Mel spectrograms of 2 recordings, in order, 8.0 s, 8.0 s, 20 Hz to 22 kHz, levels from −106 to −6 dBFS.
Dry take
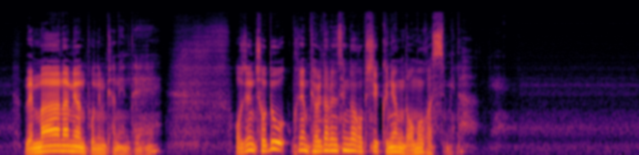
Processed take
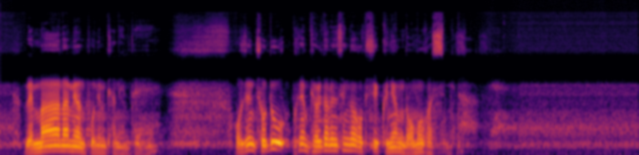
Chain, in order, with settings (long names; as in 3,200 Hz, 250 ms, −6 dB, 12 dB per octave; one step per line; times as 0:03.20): Chebyshev band-stop filter 2,200–5,700 Hz, order 4
upward compression, threshold −43 dBFS
low shelf with overshoot 230 Hz −10 dB, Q 3
repeating echo 286 ms, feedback 29%, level −24 dB
level −1.5 dB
